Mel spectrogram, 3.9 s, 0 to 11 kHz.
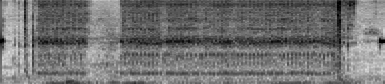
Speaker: not enough power to stop the car engine you can see they are light but there's not enough power to stop the engine so this basically means you need to replace any new car battery for your Honda Accord 2000-2007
